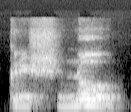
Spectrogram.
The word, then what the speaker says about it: Krishna: Na Bengala, especialmente, você vai ouvir a pronúncia Ramo, Krishno.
